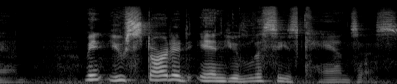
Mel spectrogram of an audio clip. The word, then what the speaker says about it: Ulysses: I mean, you started in Ulysses, Kansas. It's Ulysses. Okay. Ulysses, okay. Everybody mispronounces it. Like, yeah. Ulysses S. Grant, okay?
